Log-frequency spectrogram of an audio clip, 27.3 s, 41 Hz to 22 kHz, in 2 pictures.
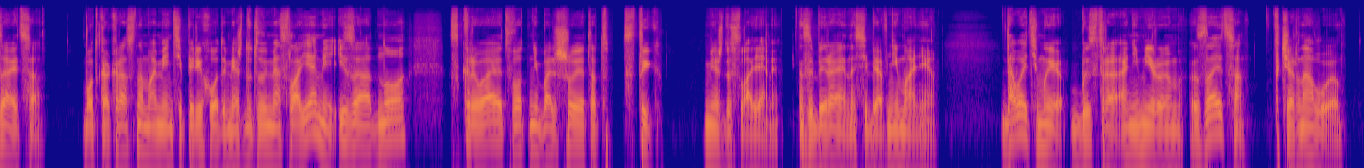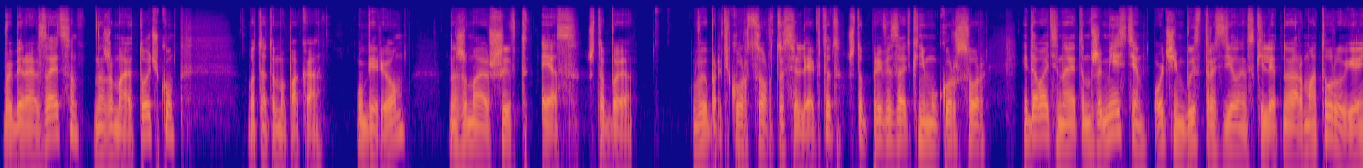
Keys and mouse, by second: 0.6-1.9 drag, 3.7 click, 9.9-10.9 drag, 12.5 right click, 14.1 KP_Decimal, 16.2 click, 19.2 shift+s.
